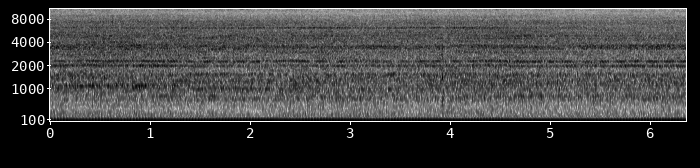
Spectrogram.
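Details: GM 3800 V6 just started after alternator replacement (battery light had been on while driving), checked for 14-volt charging: steady, even low idle rumble with no knocks, ticks or squeals; normal idle.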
